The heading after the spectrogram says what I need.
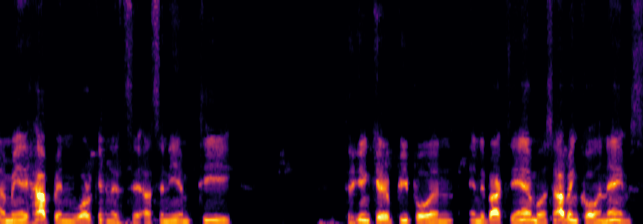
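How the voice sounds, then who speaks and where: In a Uruguayan accent, a man speaks very fast at medium pitch. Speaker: firefighter and EMT. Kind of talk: interview. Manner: animated.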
